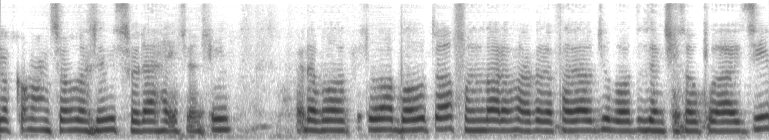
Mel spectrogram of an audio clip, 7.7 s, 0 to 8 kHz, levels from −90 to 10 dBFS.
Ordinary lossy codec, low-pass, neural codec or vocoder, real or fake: none; none; codec, 16 kHz, 1.1 kbps, Voila-Tokenizer; fake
